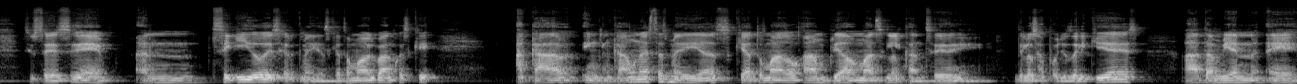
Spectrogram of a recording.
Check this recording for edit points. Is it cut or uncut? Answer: cut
